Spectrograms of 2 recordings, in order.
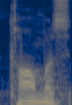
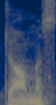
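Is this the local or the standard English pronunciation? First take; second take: local; standard English. First: It is said the common local way. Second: It is said the standard English way. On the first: The speaker calls it wrong. "Thomas is usually pronounced as Thomas" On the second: The speaker calls it right. "It should be Thomas"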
